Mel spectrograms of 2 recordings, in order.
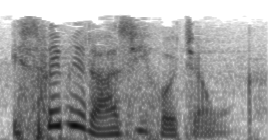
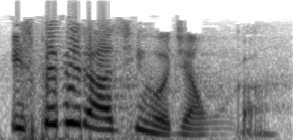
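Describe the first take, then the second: First: Softer and quicker, dropping away; soft repeat. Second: Said in the usual way. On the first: Shown as a demonstration. Preacher echoing God's promise softly to congregation. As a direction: let the promise fall soft and fast.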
